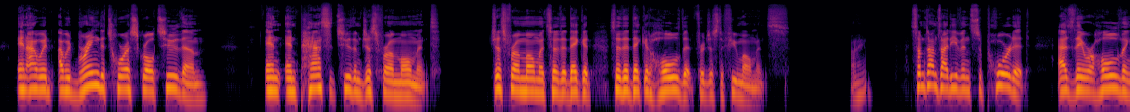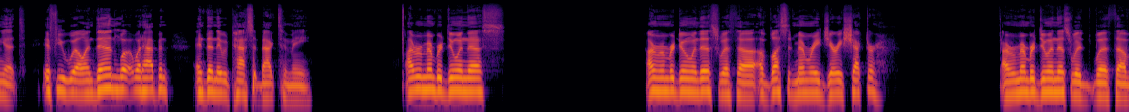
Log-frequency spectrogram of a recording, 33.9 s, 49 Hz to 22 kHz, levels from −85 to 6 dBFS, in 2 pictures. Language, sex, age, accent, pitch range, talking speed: English, male, 50-69, American, 130-155 Hz, 160 wpm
